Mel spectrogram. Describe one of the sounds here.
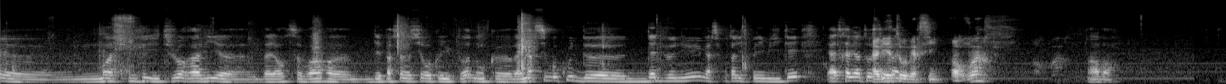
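A man speaks steadily into a microphone.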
